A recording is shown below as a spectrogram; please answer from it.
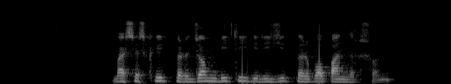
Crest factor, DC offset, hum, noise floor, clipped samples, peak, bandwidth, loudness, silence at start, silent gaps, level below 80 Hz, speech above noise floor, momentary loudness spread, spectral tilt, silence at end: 22 dB; under 0.1%; none; -89 dBFS; under 0.1%; -18 dBFS; 8 kHz; -38 LUFS; 1.15 s; none; -72 dBFS; 51 dB; 13 LU; -5 dB/octave; 0.6 s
